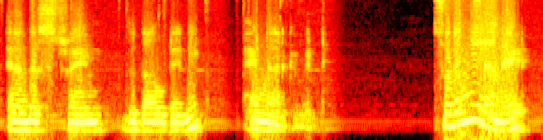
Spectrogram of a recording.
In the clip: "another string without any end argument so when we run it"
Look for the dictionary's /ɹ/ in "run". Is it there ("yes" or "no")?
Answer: no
